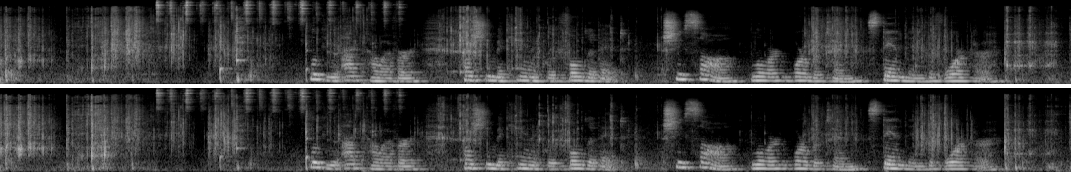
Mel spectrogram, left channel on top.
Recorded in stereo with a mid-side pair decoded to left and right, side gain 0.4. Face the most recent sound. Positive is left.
turn(degrees=50)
